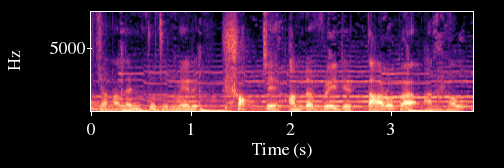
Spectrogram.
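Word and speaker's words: Ángel: অবশ্য বাংলা উচ্চারণটা আনহেল, ইংরেজিদের নামের বানানে অ্যাঞ্জেল, অনেকে উচ্চারণ করেন অ্যাঞ্জেল নামে।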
